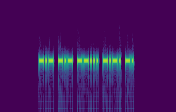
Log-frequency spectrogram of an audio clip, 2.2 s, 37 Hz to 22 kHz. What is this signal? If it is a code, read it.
Morse code, heard as a keyed tone, about 60 wpm, 700 Hz. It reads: KK7CN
